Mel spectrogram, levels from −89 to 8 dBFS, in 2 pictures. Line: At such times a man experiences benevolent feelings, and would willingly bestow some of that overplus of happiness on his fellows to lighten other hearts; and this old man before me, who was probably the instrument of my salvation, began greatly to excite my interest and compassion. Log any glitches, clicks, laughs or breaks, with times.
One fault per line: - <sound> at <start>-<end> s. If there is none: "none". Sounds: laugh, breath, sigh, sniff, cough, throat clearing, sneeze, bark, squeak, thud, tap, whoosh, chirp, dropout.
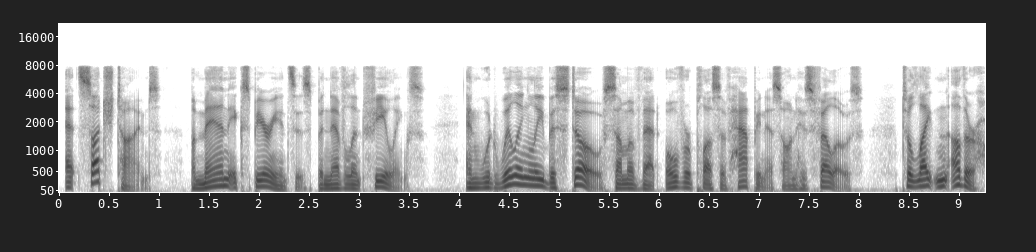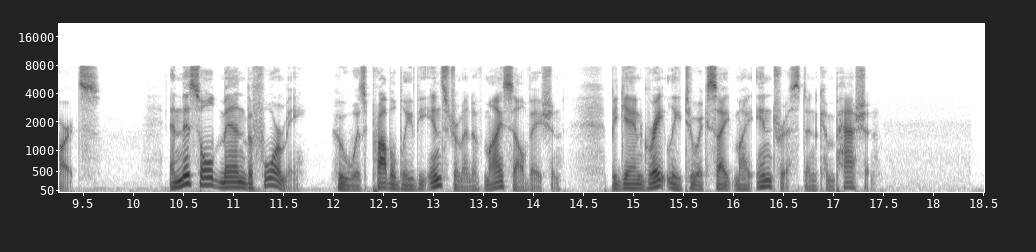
none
